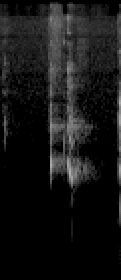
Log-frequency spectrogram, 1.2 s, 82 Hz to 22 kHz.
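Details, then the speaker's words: 12-week-1-day-old baby boy with hiccups near bedtime while held upright doing supported squats; brief voiced catch and short squeak repeating about every second, typical infant hiccups. "yeah huh yeah with the hiccups that's okay"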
